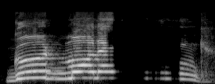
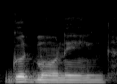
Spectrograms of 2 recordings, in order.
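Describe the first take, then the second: First: It is said loudly with lots of energy. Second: It is said flatly with little energy. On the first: The speaker calls it right. "पूरी energy के साथ" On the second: The speaker calls it wrong. "वो जाते हैं ऐसे बोलते"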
